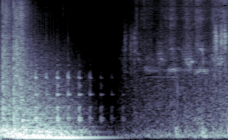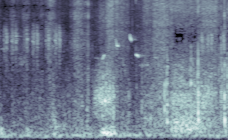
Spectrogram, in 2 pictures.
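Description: A ridden horse shifts and moves about, its hooves making a scattered, uneven patter, with a low rumbling breath at the start and no voices.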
